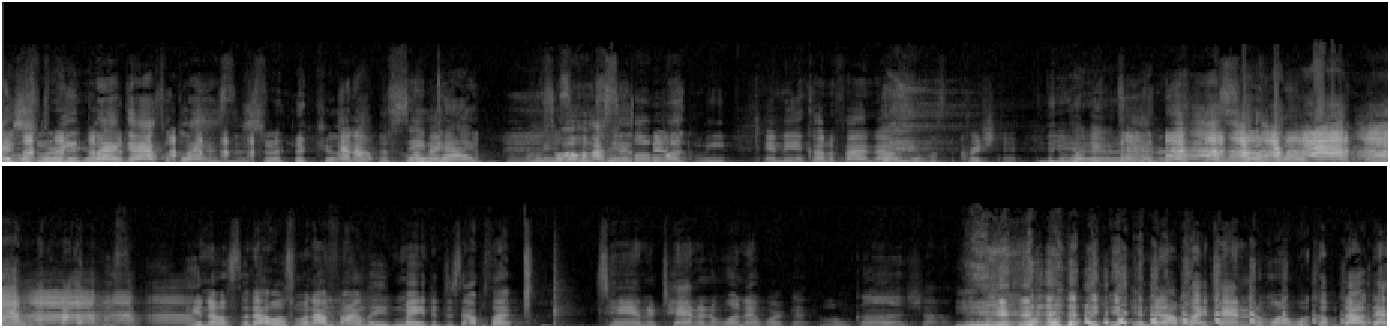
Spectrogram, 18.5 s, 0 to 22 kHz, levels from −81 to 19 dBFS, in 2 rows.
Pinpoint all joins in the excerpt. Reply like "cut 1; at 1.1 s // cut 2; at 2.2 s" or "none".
cut 1; at 4.2 s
